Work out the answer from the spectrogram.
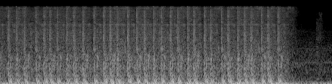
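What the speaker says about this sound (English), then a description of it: "They're shooting at you from 2-3?" Rapid automatic gunfire in Fortnite rattles continuously in a loud, close burst, then cuts off abruptly near the end.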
